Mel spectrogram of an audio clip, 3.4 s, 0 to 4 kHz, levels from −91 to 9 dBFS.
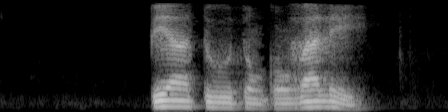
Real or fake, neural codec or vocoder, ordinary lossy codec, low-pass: fake; codec, 16 kHz in and 24 kHz out, 1 kbps, XY-Tokenizer; AAC, 16 kbps; 3.6 kHz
